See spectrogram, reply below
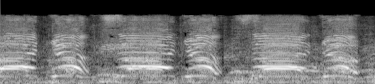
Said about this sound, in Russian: Сотню! Кричали на пермской трибуне.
